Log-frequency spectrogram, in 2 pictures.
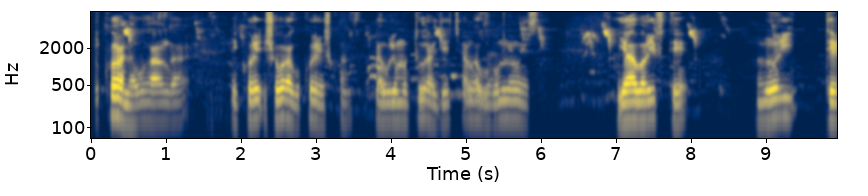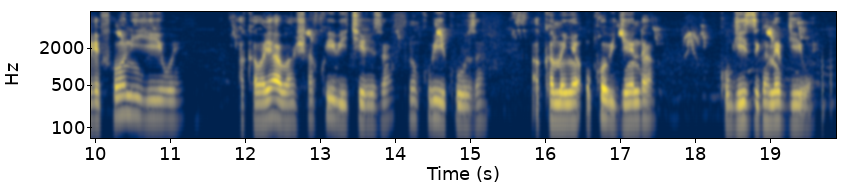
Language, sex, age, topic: Kinyarwanda, male, 25-35, finance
